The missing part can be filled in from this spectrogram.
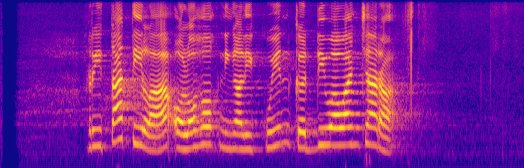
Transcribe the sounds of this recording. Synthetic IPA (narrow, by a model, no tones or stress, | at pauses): rit̪at̪ilaɔlɔɦɔk̚niŋalikuɪnkədiwawaɲt͡ʃaɾa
